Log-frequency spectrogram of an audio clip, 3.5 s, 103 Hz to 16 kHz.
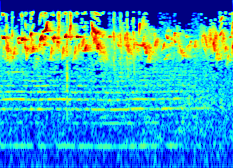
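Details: European goldfinch on Pantelleria island, 2 January 2011: rapid twittering song of bright liquid notes and short trills, continuous over a faint steady low hum.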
